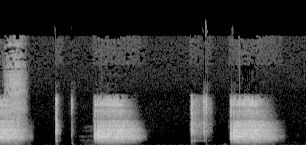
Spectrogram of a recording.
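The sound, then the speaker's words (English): Shots from a laser training gun fired at a target: three loud, hissing bursts, each about half a second long, separated by sharp, brief clicks, with no voices. “So as I shoot at the target,”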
